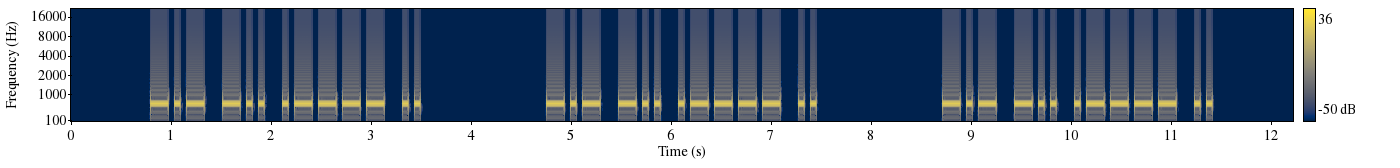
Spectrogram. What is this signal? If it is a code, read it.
Morse code, heard as a keyed tone, about 20 wpm, 700 Hz. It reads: KD1I KD1I KD1I
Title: USA Call Signs - 4 Characters - Repeated 3x - 20wpm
